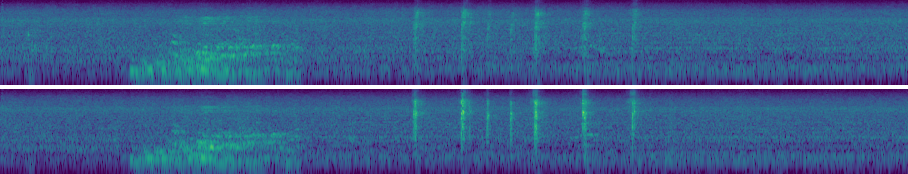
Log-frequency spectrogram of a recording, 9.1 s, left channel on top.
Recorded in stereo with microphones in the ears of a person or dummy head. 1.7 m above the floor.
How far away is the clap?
About 1.0 m.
